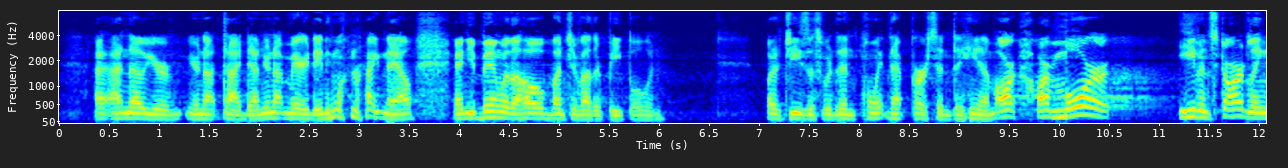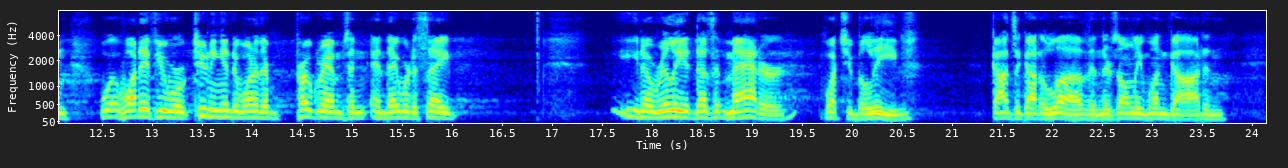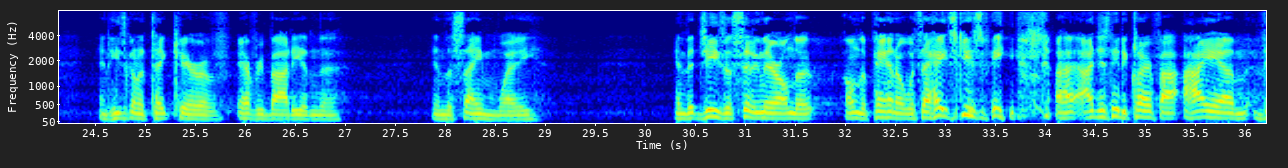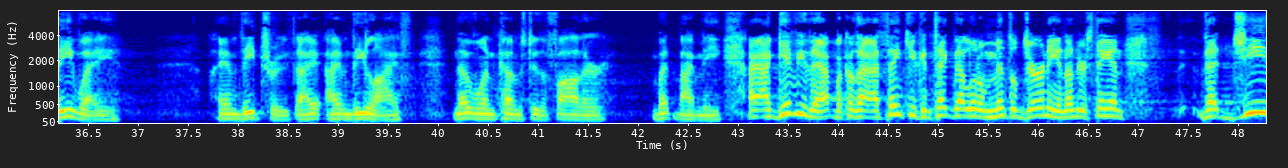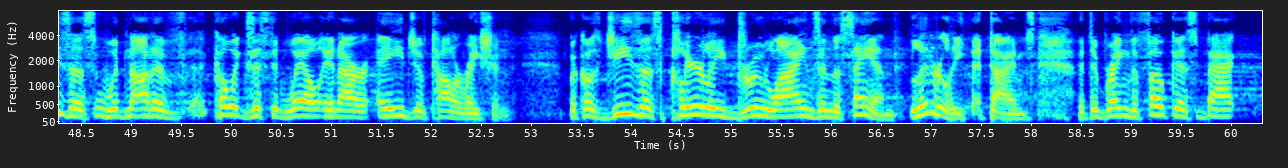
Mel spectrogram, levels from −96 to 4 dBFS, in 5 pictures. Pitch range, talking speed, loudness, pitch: 130-185 Hz, 175 wpm, -32 LUFS, 145 Hz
